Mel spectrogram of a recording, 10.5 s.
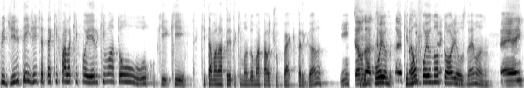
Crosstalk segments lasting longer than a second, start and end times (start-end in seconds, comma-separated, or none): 7.1-8.9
